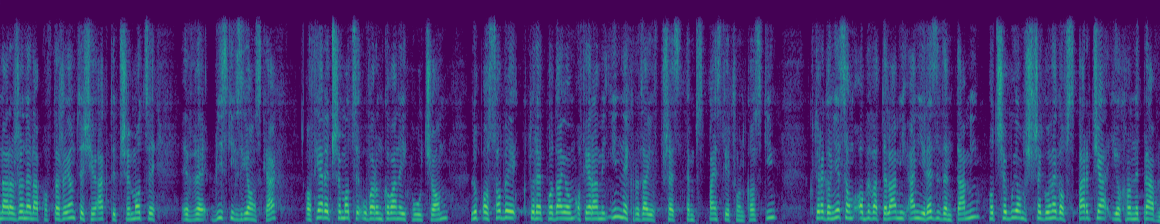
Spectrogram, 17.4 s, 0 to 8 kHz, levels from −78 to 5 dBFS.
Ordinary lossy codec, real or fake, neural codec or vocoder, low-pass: none; fake; codec, 16 kHz, 4.8 kbps, FACodec; 7.2 kHz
